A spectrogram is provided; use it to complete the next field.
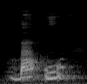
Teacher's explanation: Baú, separando silabicamente, eu tenho o U tônico, né? O U com som mais forte, e ele vai ficar sozinho na palavra. Se ele fica sozinho com o U tônico, eu tenho um hiato, portanto eu acentuo.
